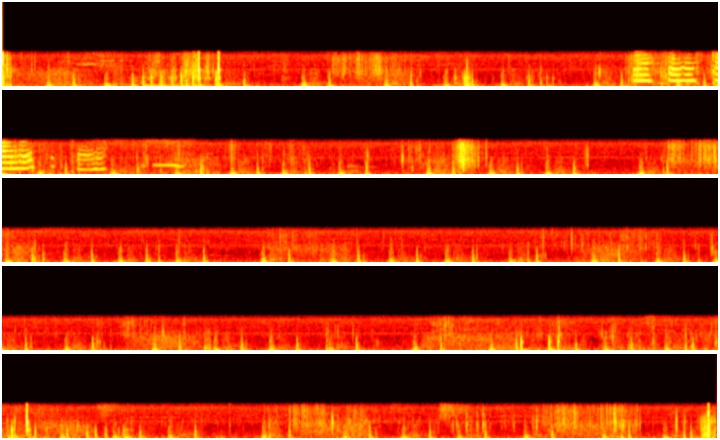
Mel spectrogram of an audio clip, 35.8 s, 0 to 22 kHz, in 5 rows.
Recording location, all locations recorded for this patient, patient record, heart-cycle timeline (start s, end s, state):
tricuspid valve (TV)
aortic valve (AV)+pulmonary valve (PV)+tricuspid valve (TV)+mitral valve (MV)
#Age: Child
#Sex: Male
#Height: 101.0 cm
#Weight: 16.6 kg
#Pregnancy status: False
#Murmur: Present
#Murmur locations: mitral valve (MV)+pulmonary valve (PV)+tricuspid valve (TV)
#Most audible location: pulmonary valve (PV)
#Systolic murmur timing: Holosystolic
#Systolic murmur shape: Decrescendo
#Systolic murmur grading: I/VI
#Systolic murmur pitch: Low
#Systolic murmur quality: Blowing
#Diastolic murmur timing: nan
#Diastolic murmur shape: nan
#Diastolic murmur grading: nan
#Diastolic murmur pitch: nan
#Diastolic murmur quality: nan
#Outcome: Abnormal
#Campaign: 2014 screening campaign
0.00	8.88	unannotated
8.88	9.00	S1
9.00	9.14	systole
9.14	9.22	S2
9.22	9.44	diastole
9.44	9.56	S1
9.56	9.70	systole
9.70	9.78	S2
9.78	9.96	diastole
9.96	10.06	S1
10.06	10.20	systole
10.20	10.30	S2
10.30	10.52	diastole
10.52	10.64	S1
10.64	10.78	systole
10.78	10.88	S2
10.88	11.40	diastole
11.40	11.52	S1
11.52	11.70	systole
11.70	11.80	S2
11.80	12.04	diastole
12.04	12.14	S1
12.14	12.30	systole
12.30	12.38	S2
12.38	12.60	diastole
12.60	12.70	S1
12.70	12.86	systole
12.86	12.96	S2
12.96	13.52	diastole
13.52	13.64	S1
13.64	13.80	systole
13.80	13.90	S2
13.90	14.34	diastole
14.34	14.46	S1
14.46	14.62	systole
14.62	14.72	S2
14.72	14.94	diastole
14.94	15.06	S1
15.06	15.20	systole
15.20	15.30	S2
15.30	15.48	diastole
15.48	15.60	S1
15.60	15.74	systole
15.74	15.84	S2
15.84	16.06	diastole
16.06	16.16	S1
16.16	16.32	systole
16.32	16.42	S2
16.42	16.90	diastole
16.90	17.04	S1
17.04	17.18	systole
17.18	17.28	S2
17.28	17.60	diastole
17.60	17.72	S1
17.72	17.86	systole
17.86	17.96	S2
17.96	18.18	diastole
18.18	18.30	S1
18.30	18.44	systole
18.44	18.54	S2
18.54	18.74	diastole
18.74	18.86	S1
18.86	19.02	systole
19.02	19.10	S2
19.10	19.38	diastole
19.38	19.50	S1
19.50	19.64	systole
19.64	19.74	S2
19.74	20.20	diastole
20.20	20.32	S1
20.32	20.48	systole
20.48	20.58	S2
20.58	20.86	diastole
20.86	20.98	S1
20.98	21.12	systole
21.12	21.22	S2
21.22	21.44	diastole
21.44	21.56	S1
21.56	21.70	systole
21.70	21.80	S2
21.80	22.10	diastole
22.10	22.22	S1
22.22	22.38	systole
22.38	22.48	S2
22.48	22.98	diastole
22.98	23.10	S1
23.10	23.24	systole
23.24	23.34	S2
23.34	23.58	diastole
23.58	23.70	S1
23.70	23.86	systole
23.86	23.96	S2
23.96	24.14	diastole
24.14	24.26	S1
24.26	24.42	systole
24.42	24.50	S2
24.50	24.72	diastole
24.72	24.84	S1
24.84	25.00	systole
25.00	25.10	S2
25.10	25.58	diastole
25.58	25.70	S1
25.70	25.86	systole
25.86	25.96	S2
25.96	26.34	diastole
26.34	26.46	S1
26.46	26.64	systole
26.64	26.74	S2
26.74	26.96	diastole
26.96	27.08	S1
27.08	27.20	systole
27.20	27.30	S2
27.30	27.50	diastole
27.50	27.60	S1
27.60	27.76	systole
27.76	27.86	S2
27.86	28.12	diastole
28.12	28.20	S1
28.20	28.32	systole
28.32	28.44	S2
28.44	28.70	diastole
28.70	28.84	S1
28.84	28.94	systole
28.94	29.04	S2
29.04	29.24	diastole
29.24	29.34	S1
29.34	29.48	systole
29.48	29.56	S2
29.56	29.82	diastole
29.82	29.96	S1
29.96	30.02	systole
30.02	30.10	S2
30.10	30.30	diastole
30.30	30.40	S1
30.40	30.54	systole
30.54	30.64	S2
30.64	31.24	diastole
31.24	31.36	S1
31.36	31.50	systole
31.50	31.60	S2
31.60	32.04	diastole
32.04	32.16	S1
32.16	32.30	systole
32.30	32.40	S2
32.40	32.64	diastole
32.64	32.74	S1
32.74	32.90	systole
32.90	33.00	S2
33.00	33.20	diastole
33.20	33.30	S1
33.30	33.46	systole
33.46	33.56	S2
33.56	33.86	diastole
33.86	33.96	S1
33.96	34.12	systole
34.12	34.22	S2
34.22	34.64	diastole
34.64	35.79	unannotated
